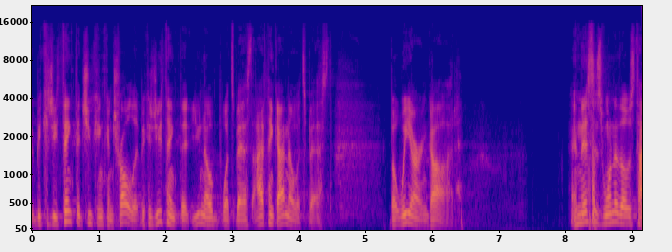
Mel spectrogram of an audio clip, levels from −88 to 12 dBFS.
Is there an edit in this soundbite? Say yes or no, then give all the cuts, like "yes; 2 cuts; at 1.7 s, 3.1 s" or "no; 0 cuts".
no; 0 cuts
